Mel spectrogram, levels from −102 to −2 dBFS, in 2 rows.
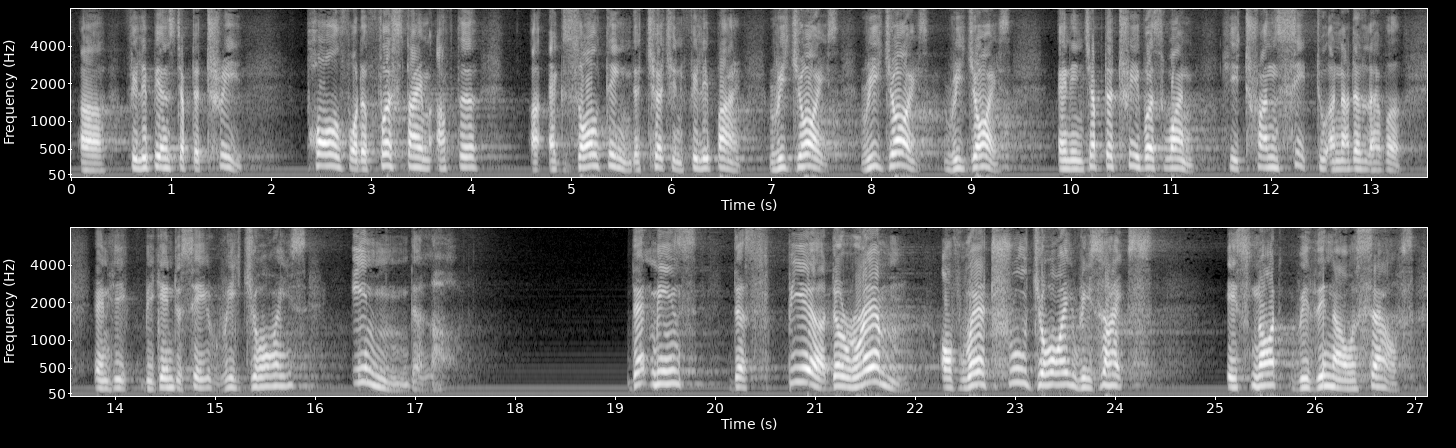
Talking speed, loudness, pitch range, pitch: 120 wpm, -14 LUFS, 155-195 Hz, 175 Hz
